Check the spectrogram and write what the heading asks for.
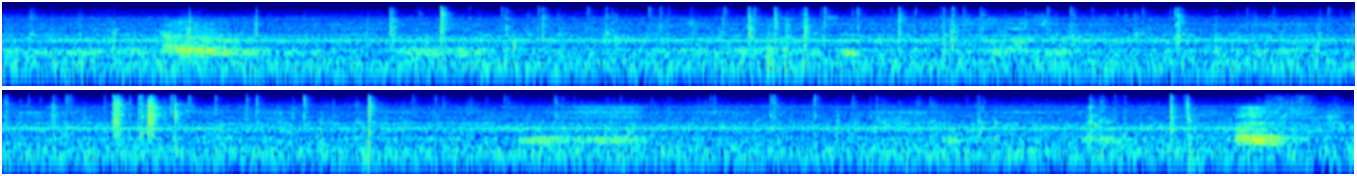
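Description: Baseball trading cards flicked and slid off one another one at a time in the hands, giving faint scattered clicks and flicks, a few sharper ones now and then. A steady faint hum with a thin high tone runs underneath.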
